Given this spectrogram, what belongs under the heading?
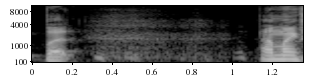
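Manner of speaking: ordinary talk, nothing marked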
